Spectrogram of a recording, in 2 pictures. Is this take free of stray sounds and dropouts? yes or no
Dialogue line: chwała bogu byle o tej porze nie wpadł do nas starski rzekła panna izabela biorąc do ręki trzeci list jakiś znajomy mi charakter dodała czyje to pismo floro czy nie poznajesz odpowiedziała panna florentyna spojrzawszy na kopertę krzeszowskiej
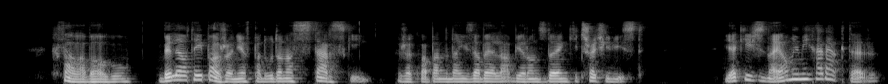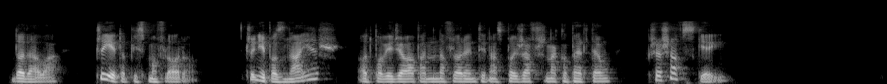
yes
